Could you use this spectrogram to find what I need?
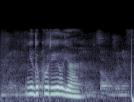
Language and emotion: Russian, sad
